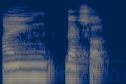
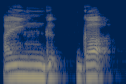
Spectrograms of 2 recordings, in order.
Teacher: It should go and end in the nose. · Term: nasal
